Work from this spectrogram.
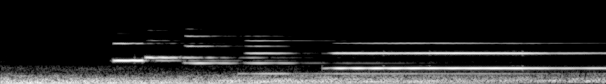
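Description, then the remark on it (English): A famous film motif of pure synthesized electronic tones steps through a short sequence of pitches, the notes overlapping and the last one held long, over a steady low rumbling background. “This is the tones that we all know and love. Play the pop tones.”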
